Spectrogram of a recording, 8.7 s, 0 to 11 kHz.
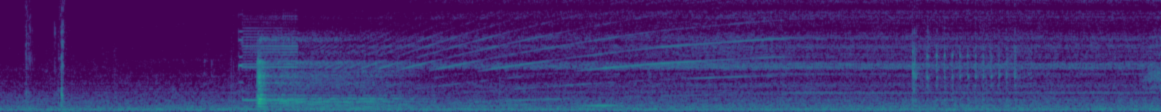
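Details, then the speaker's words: Macintosh PowerBook 520c hard drive, apparently a Conner Peripherals unit, at startup: soft whine climbing in pitch over a few seconds and settling smoothly with no clicks or scraping; healthy spin-up. "sounds like a connor peripherals drive oh yeah looking great"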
